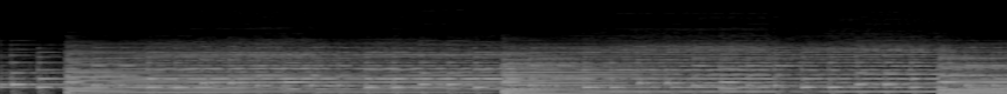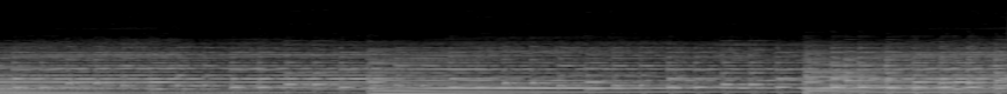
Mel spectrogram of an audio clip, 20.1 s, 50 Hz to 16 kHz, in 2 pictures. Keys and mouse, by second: 0.3 click, 0.5-2.1 middle drag, 2.1 ctrl+r, 2.8 right click, 3.0 ctrl+r, 3.7 alt+shift+right click, 4.1 g, 6.1 shift+click, 6.3 shift+middle click, 6.8 3, 6.8 right click, 7.8-9.2 middle drag, 9.2 ctrl+right click, 9.4 middle click, 9.8 ctrl+shift+right click, 10.2-14.1 middle drag, 14.1 ctrl+right click, 14.4 middle click, 15.3 shift+right click, 15.4 middle click, 15.7 ctrl+right click, 15.9 middle click, 16.2 shift+d, 16.4 right click, 16.5-18.9 ctrl+middle drag, 17.0 ctrl+i, 17.2 h, 18.7 2, 18.9 right click, 19.7 f.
